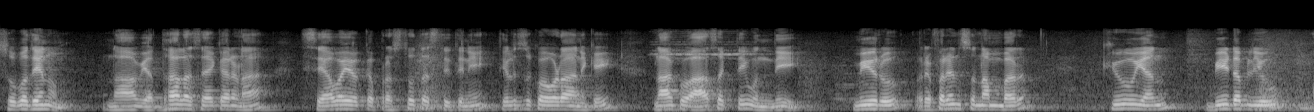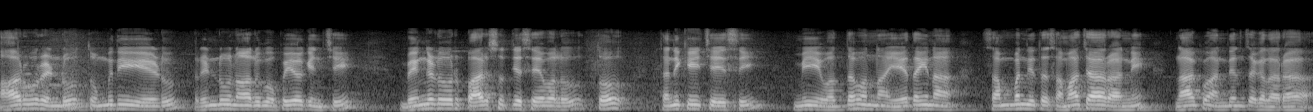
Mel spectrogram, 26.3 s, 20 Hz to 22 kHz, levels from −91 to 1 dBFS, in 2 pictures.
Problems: none marked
